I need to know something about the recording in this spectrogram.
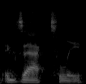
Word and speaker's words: exactly: Exactly. That's one of my biggest I know you love that. fucking pet peeves. People pronounce the T in exactly. Yeah. It's exactly.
